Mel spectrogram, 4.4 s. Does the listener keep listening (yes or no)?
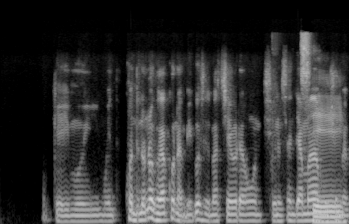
no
